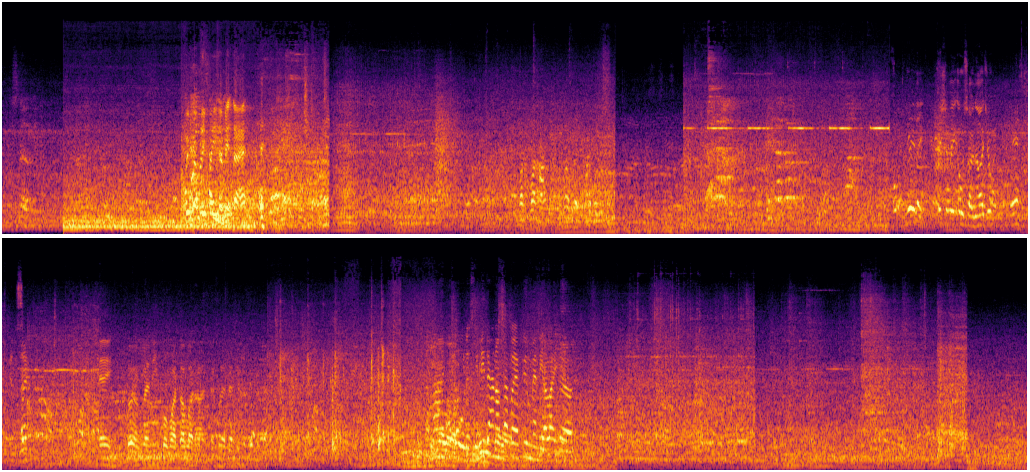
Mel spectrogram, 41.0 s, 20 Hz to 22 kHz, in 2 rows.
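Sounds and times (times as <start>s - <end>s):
reversing alarm beeping: 13.6s - 17.8s, 21.0s - 23.4s.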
